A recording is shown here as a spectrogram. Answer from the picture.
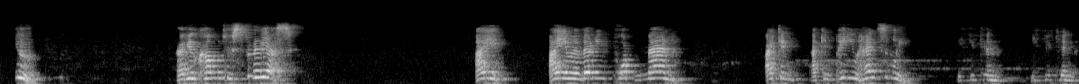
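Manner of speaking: very high, near-shouting voice. Voicing a frightened man who pushes forward offering payment: loud, high-pitched voice. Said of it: "he's not speaking very quietly ... quite high voice".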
